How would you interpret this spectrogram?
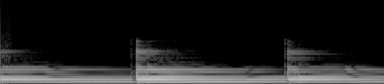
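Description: A country song opens with a sustained, twangy guitar chord, re-struck twice at an unhurried pace, each strum ringing loud and close with no vocals yet.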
